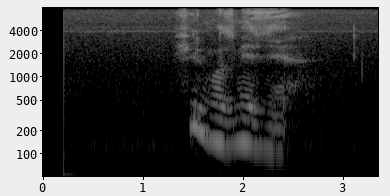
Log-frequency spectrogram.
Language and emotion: Russian, neutral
